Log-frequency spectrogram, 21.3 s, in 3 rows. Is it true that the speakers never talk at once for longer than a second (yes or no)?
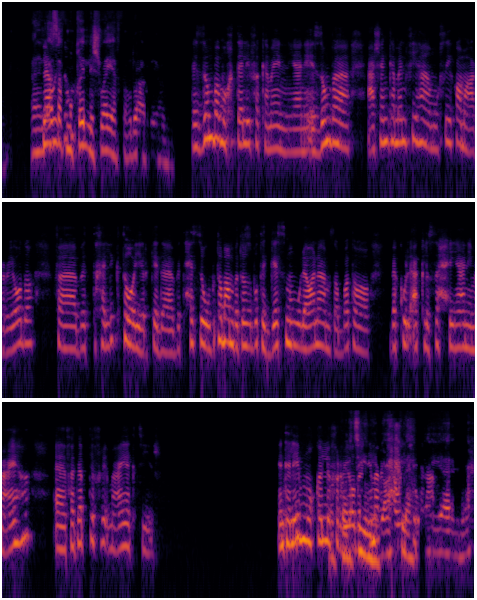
no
